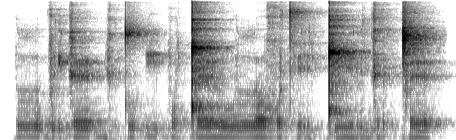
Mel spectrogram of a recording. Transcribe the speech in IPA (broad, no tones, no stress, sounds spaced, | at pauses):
lː u ɡ u ɾʲ ø ɡ øː ɡ b y ɡ tʷ ɯ ɠ i b o ǃ øː l uː lː o χʷ e t̪ʰ y r ǃ yː r ɡʲ o r ǀ ø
